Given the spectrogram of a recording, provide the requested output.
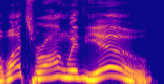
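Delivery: high, very slow, sweetly baffled; hammed-up sugary disbelief; mock cheery host. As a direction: stretch it out in disbelief.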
